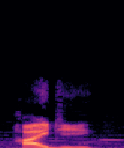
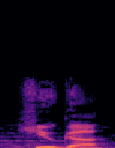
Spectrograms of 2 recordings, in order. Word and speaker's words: hygge: Hygge, pronounced hygge, not hygge, is a Danish word for acknowledging a moment or feeling as cozy or special.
